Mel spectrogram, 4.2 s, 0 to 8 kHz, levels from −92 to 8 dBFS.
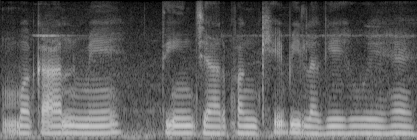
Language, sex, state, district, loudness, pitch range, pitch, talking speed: Hindi, female, Bihar, West Champaran, -20 LUFS, 150-155 Hz, 155 Hz, 130 wpm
